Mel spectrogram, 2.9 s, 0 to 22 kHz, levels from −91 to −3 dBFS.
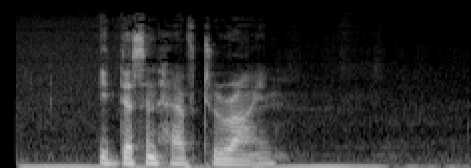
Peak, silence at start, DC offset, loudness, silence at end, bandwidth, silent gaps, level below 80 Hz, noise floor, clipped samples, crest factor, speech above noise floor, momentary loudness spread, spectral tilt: -10 dBFS; 0.1 s; under 0.1%; -28 LUFS; 0 s; 15 kHz; none; -40 dBFS; -51 dBFS; under 0.1%; 20 dB; 24 dB; 18 LU; -5 dB/octave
